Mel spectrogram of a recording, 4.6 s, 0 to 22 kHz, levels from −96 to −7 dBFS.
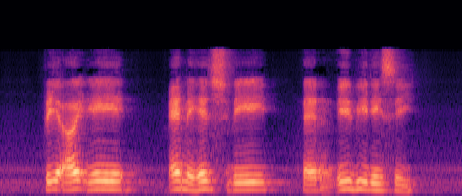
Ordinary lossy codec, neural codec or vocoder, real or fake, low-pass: none; codec, 16 kHz, 0.5 kbps, FunCodec, trained on LibriTTS, 25 frames a second; fake; none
